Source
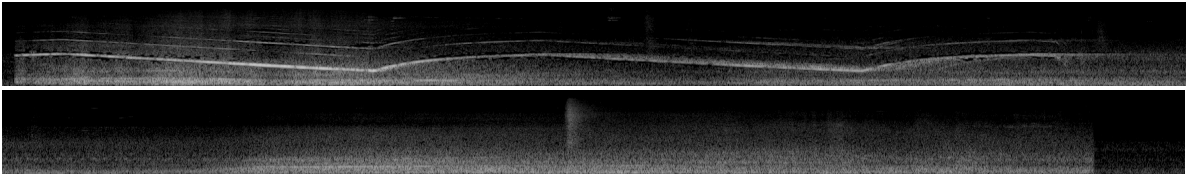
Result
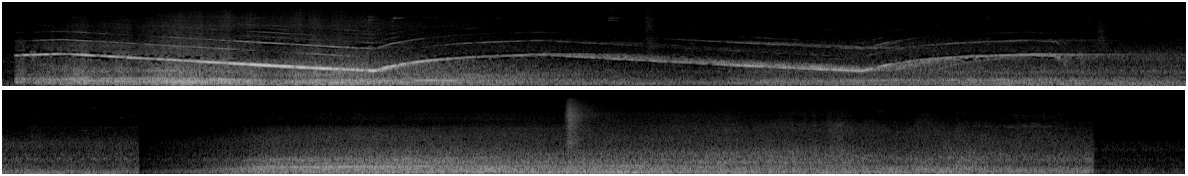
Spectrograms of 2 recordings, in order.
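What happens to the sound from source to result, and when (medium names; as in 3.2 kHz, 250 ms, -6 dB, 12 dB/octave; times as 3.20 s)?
13.21–14.51 s: fade in linear, from -16 dB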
